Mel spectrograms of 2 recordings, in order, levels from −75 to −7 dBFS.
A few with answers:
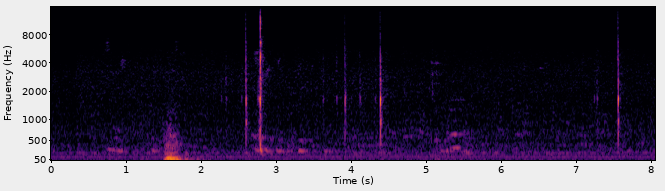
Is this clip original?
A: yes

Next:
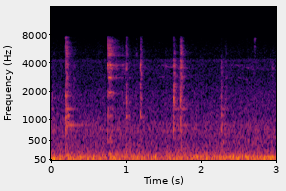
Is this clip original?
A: yes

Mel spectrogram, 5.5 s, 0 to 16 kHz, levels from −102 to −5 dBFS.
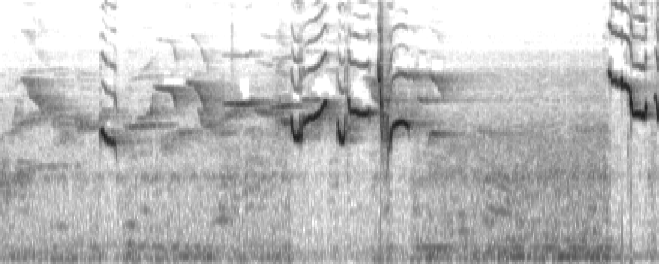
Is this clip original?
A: no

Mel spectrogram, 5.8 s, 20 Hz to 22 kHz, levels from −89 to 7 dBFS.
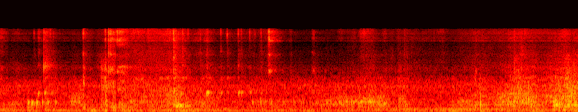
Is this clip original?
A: no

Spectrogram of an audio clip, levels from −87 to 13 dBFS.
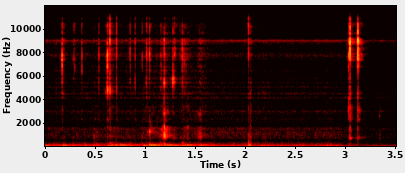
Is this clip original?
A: no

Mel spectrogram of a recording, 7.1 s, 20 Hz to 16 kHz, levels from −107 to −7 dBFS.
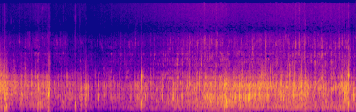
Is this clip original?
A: yes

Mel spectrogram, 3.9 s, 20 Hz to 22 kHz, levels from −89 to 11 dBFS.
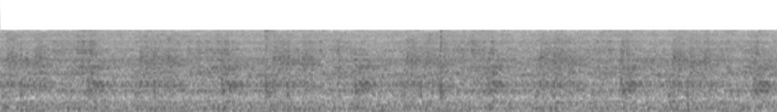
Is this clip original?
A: no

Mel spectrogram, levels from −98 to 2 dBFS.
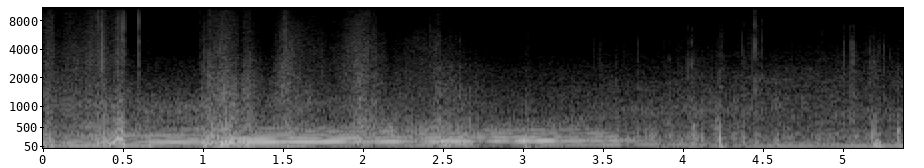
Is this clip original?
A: yes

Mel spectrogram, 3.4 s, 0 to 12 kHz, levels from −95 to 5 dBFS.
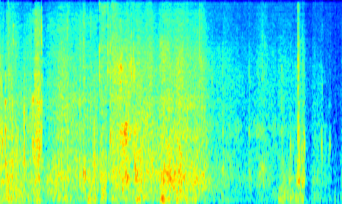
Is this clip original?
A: no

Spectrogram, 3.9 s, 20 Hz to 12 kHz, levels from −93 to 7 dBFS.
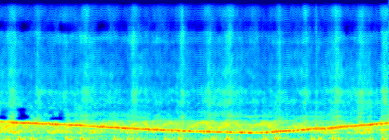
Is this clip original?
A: no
